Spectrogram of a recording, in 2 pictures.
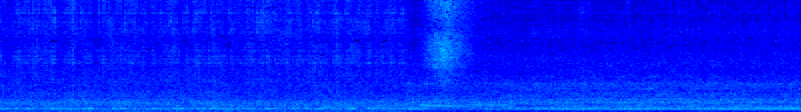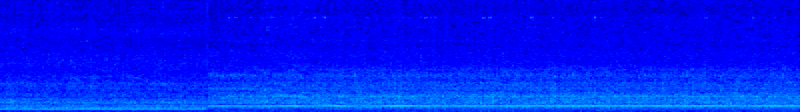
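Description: Steady engine drone of tanker trucks running at the roadside, a few held tones changing abruptly about four seconds in and again about ten seconds in, with a brief hiss about four seconds in.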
